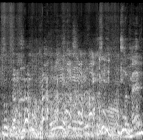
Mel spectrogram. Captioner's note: laughter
